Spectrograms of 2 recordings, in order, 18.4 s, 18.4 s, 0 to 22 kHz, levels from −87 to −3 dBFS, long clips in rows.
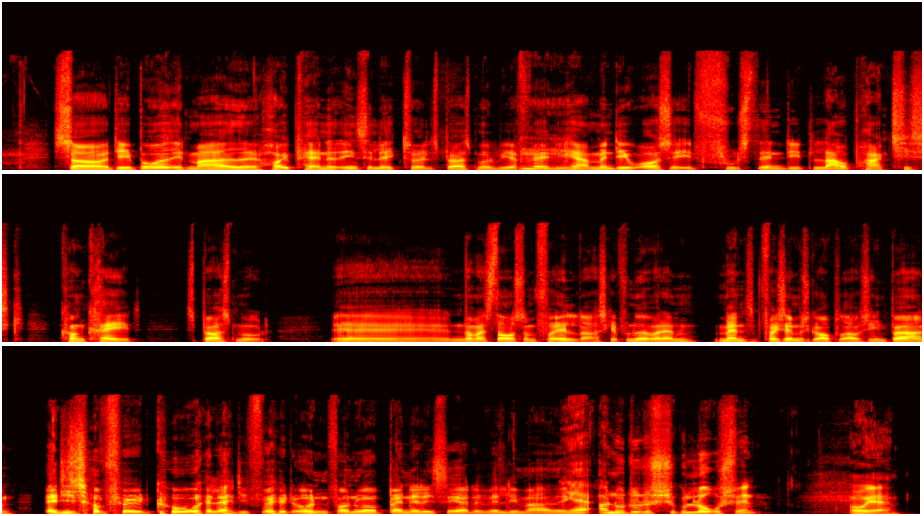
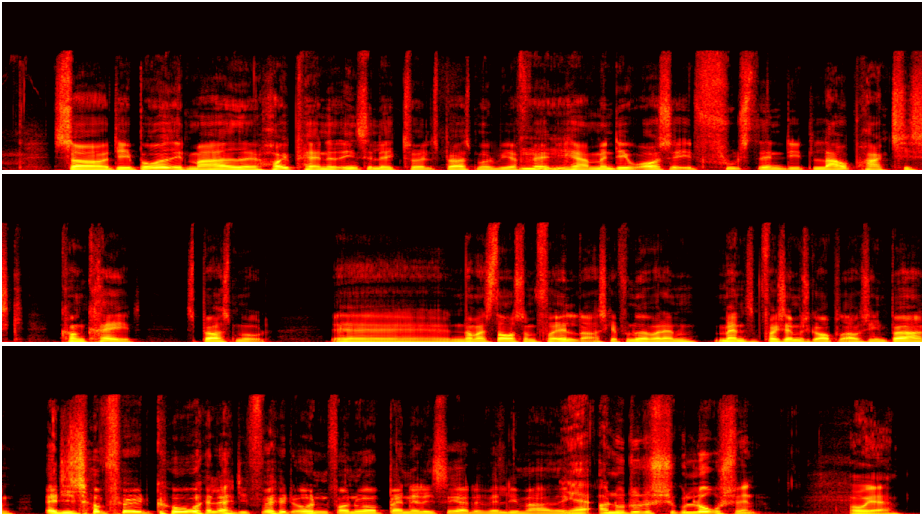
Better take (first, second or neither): second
